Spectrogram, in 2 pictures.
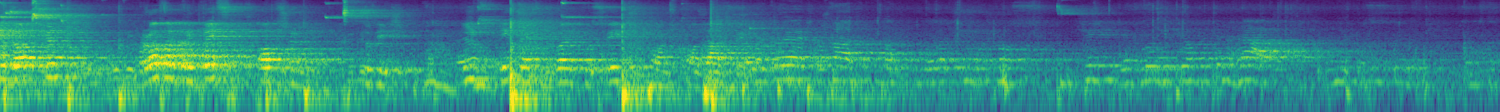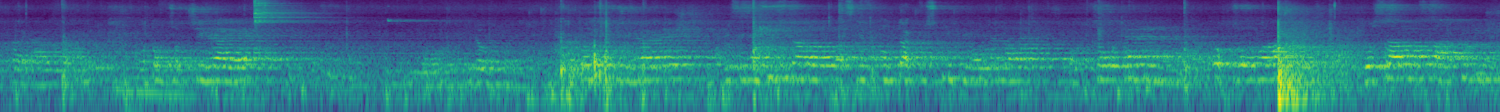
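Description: A man speaks loudly with animation, echoing in a large hall.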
